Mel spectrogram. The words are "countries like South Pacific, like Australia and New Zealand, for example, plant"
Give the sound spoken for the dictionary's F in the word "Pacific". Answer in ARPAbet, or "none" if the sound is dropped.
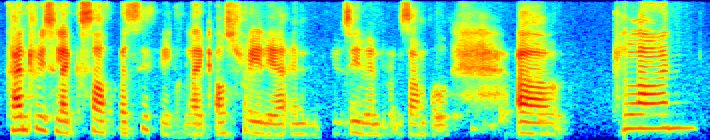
F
